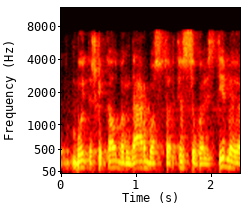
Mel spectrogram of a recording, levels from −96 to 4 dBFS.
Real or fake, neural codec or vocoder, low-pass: real; none; 7.2 kHz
